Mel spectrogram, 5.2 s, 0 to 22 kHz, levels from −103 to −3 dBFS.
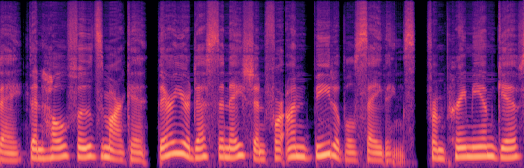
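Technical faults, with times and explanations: Throughout, crude rate conversion. A gritty, inharmonic fizz rides on the louder and brighter speech. Samples were repeated to raise the rate, with no filtering, which fits a step from 44.1 kHz to 48 kHz. The error sits about 20 dB below the speech.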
